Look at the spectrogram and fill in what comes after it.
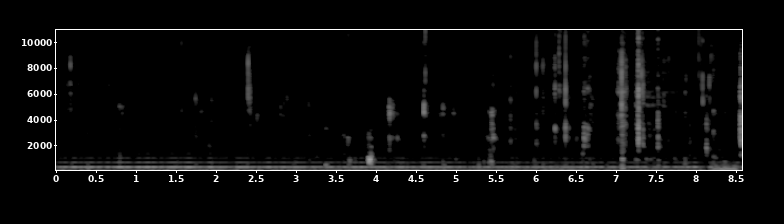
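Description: Close-miked chewing of a mouthful of spicy stir-fried Neoguri noodles: soft, wet mouth clicks and smacks, sparse at first and quicker near the end, over a steady low hum.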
